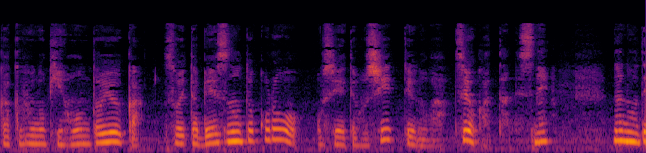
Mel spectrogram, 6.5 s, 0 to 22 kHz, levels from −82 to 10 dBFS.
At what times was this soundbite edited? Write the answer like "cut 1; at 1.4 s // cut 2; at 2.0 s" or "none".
cut 1; at 4.5 s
